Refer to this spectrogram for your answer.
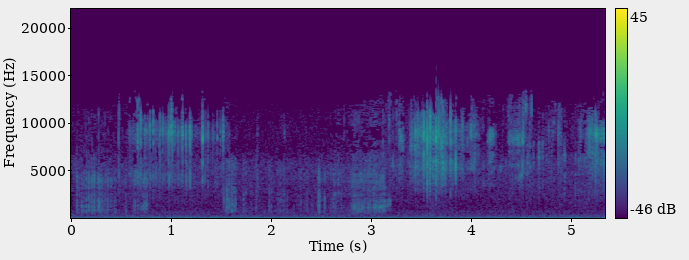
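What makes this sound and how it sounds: Long red nails tap and scratch on flat wet concrete ground with a puddle. Soft, quiet scraping and crackly rustling bursts come and go over a steady low hum.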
